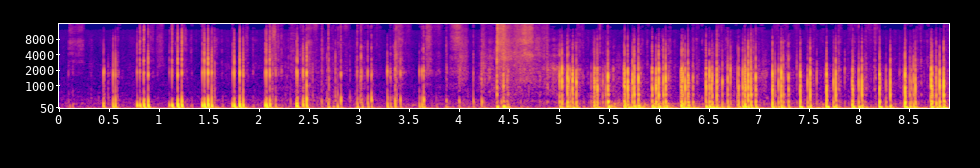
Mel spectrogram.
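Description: A black hardcover notebook with a faux-leather cover has its top edge and cover tapped and scratched with fingertips and nails. Quick, irregular, dull taps with a soft low thump run throughout, with a brief scratchy hiss in the middle.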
